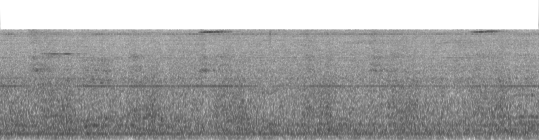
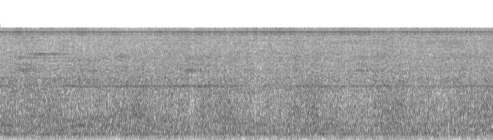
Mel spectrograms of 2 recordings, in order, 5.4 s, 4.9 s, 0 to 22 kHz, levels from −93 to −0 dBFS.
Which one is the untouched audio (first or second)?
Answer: first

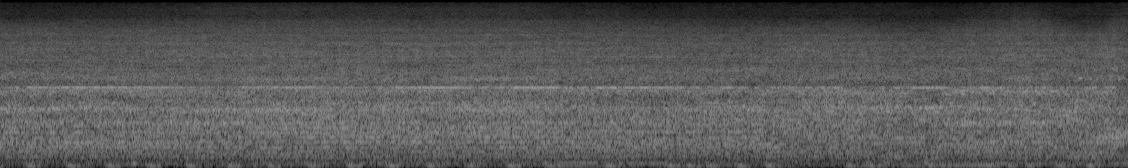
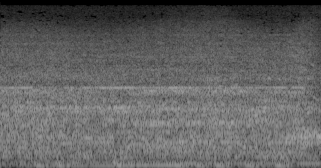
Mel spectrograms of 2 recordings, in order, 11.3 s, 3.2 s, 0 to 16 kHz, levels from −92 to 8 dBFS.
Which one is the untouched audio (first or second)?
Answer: second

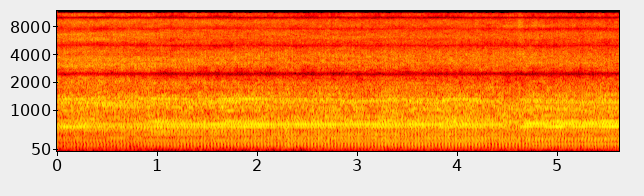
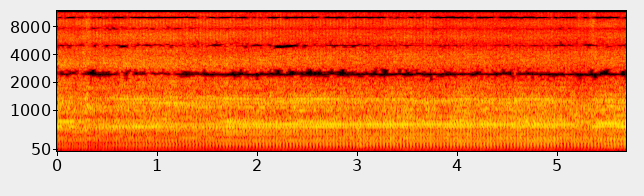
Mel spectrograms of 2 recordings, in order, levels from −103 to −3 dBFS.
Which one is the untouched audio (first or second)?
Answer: second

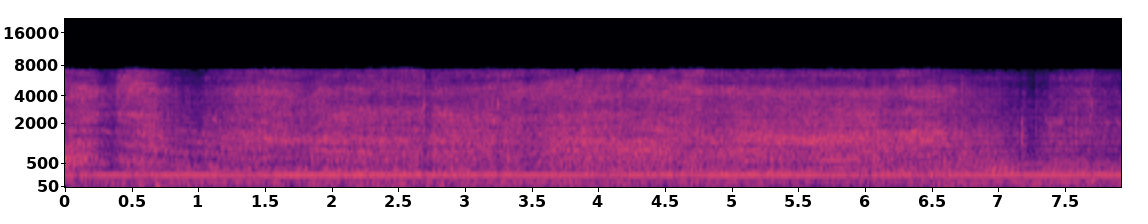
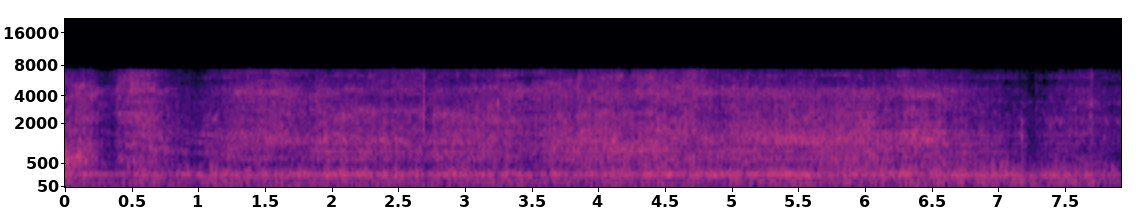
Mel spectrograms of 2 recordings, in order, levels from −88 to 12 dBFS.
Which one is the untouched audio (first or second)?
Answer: first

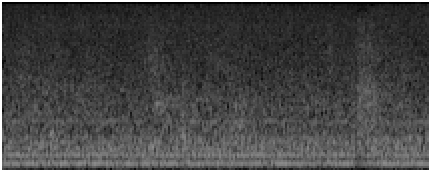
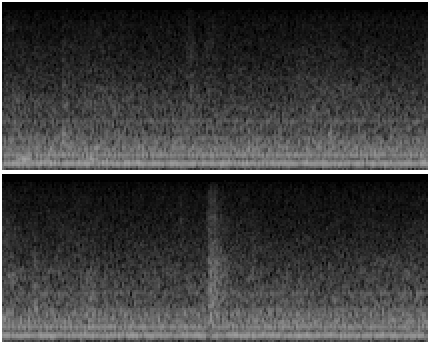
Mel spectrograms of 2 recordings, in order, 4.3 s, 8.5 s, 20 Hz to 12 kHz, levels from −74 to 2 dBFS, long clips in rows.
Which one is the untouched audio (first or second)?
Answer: second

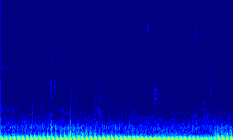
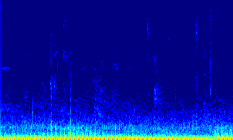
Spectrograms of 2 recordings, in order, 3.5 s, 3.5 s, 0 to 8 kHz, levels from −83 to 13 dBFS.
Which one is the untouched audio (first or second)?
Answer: first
